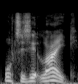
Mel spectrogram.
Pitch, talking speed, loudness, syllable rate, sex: 145 Hz, 305 wpm, -16 LUFS, 5.8 syllables/s, male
